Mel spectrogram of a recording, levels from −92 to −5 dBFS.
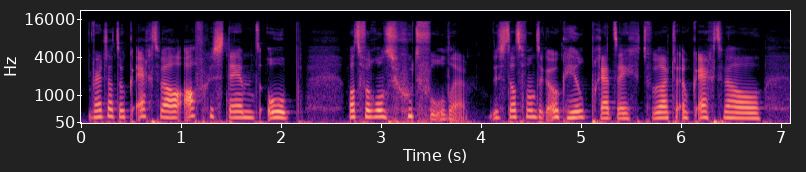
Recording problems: none

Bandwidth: 14.5 kHz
